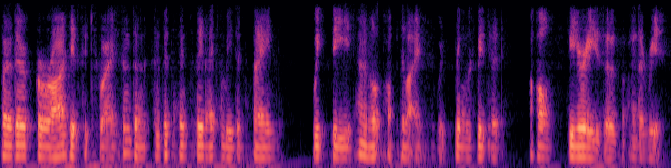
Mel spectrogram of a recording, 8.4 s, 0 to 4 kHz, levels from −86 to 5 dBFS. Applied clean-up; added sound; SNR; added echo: neural mask model DeepFilterNet 3.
